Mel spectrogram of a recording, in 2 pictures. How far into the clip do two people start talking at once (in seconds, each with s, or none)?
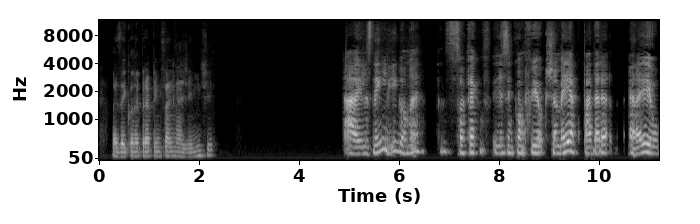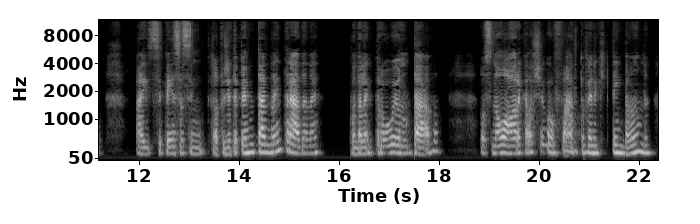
none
